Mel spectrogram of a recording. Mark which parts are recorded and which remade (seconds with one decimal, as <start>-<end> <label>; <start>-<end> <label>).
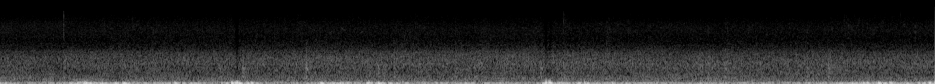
0.0-1.2 remade; 1.2-4.8 recorded; 4.8-5.4 remade; 5.4-6.5 recorded; 6.5-7.2 remade; 7.2-9.4 recorded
